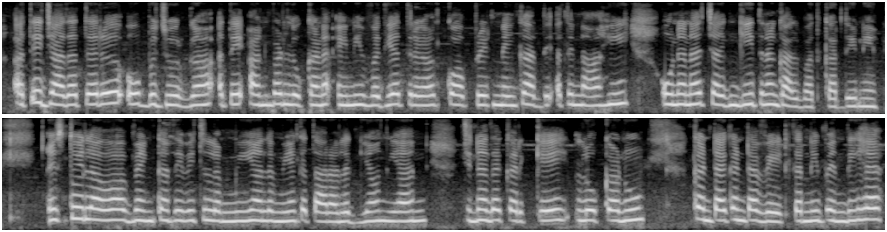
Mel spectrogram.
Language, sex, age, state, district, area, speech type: Punjabi, female, 18-30, Punjab, Tarn Taran, rural, spontaneous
